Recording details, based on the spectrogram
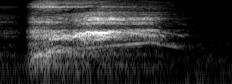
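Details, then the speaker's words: Adult imitating a wheeze while explaining viral induced wheeze versus asthma: a single drawn-out whistling breath out, showing the sound made when forcing air out of the lungs. "Wheeze means a sound which we produce when we are trying to get air out of our lungs and sounds like this."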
